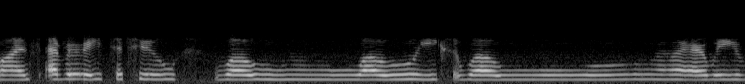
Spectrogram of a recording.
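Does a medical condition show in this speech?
Yes: stuttering; stuttering since beginning to talk, speech therapy with own speech therapist; about 18, starting college, therapy every two weeks, summer three-session intensive, Friends National Association; needs extra time to speak, letters to teachers, friends avoid filling in words; here repeated sounds, prolonged sounds.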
